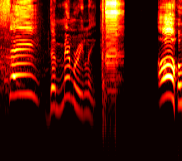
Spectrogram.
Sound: buzzer rings

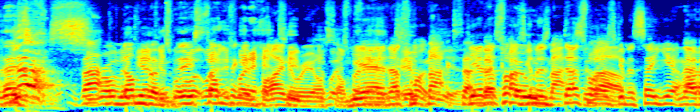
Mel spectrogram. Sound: crowd mumbling

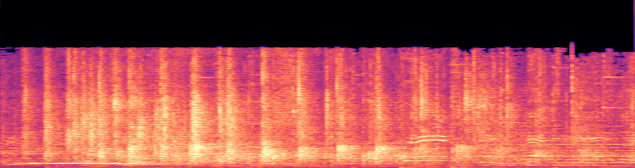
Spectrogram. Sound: audience applauds

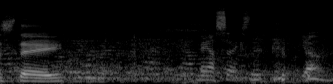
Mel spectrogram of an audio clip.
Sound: people chattering

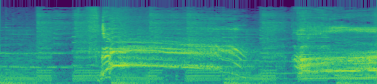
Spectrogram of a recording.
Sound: screams

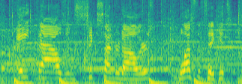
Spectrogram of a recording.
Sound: applause and cheering

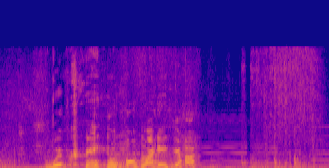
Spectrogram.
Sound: laughs

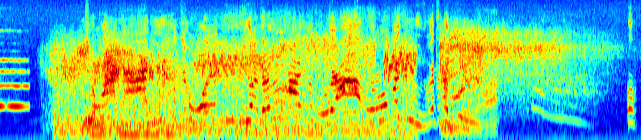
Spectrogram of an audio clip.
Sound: electrocution yells

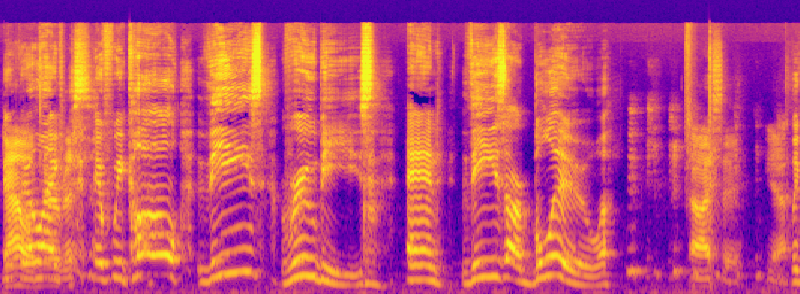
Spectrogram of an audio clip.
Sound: laughing in background

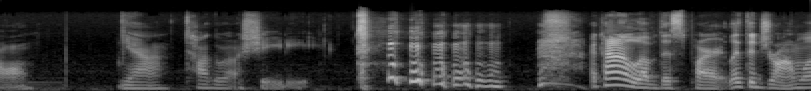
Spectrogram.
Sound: laughing

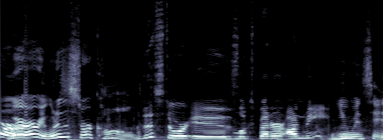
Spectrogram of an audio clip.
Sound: playfully offended

